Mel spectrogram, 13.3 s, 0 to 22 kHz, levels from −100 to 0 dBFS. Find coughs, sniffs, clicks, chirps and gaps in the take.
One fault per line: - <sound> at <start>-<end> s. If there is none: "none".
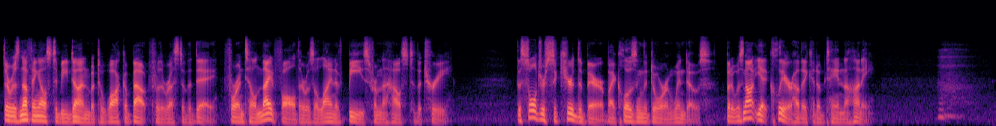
- sigh at 12.5-13.2 s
